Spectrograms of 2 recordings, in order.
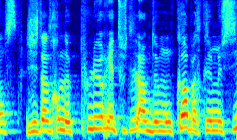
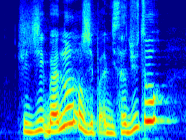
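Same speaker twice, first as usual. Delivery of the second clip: plain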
